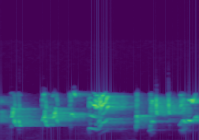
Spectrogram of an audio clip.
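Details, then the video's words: European goldfinch kept in a cage, young bird at six months taking up song: sustained high whistles broken by fast twittering slurs, over a steady low hum. "الحسون بعد مرور ستة شهور أصبح يغرد"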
